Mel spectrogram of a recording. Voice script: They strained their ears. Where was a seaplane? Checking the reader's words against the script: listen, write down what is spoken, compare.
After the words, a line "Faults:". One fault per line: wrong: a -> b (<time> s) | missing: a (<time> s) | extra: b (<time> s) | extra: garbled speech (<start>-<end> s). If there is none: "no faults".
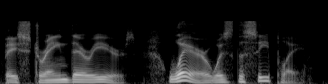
They strained their ears. Where was the seaplane?
Faults:
wrong: a -> the (2.3 s)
